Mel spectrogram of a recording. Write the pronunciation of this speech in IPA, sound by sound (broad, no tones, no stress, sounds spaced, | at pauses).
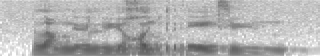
l ɑ n ø l y ʁ o ʎ r e i̯ z y ʎ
